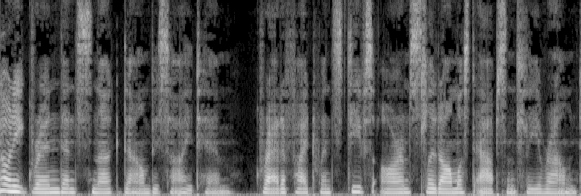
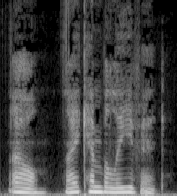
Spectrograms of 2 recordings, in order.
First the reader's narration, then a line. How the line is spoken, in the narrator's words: Steve replied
